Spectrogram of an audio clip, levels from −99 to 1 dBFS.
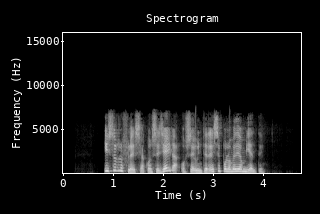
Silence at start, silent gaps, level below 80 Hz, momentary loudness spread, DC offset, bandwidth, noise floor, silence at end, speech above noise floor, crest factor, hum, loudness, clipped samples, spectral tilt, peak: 0.85 s; none; -68 dBFS; 6 LU; under 0.1%; 7.4 kHz; -85 dBFS; 0.75 s; 63 dB; 20 dB; none; -23 LUFS; under 0.1%; -5 dB/octave; -4 dBFS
